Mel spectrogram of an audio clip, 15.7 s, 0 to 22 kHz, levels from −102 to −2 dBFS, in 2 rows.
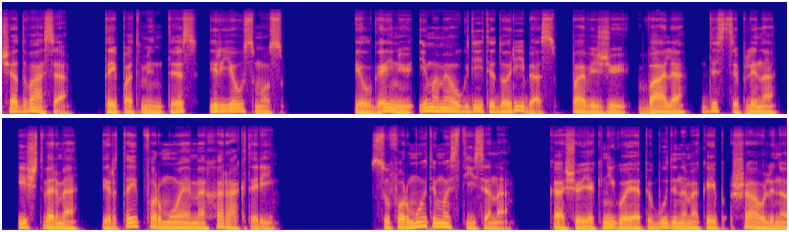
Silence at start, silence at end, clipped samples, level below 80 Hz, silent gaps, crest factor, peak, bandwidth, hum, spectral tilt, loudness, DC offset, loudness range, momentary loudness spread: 0 s; 0 s; under 0.1%; -28 dBFS; none; 16 dB; -6 dBFS; 15 kHz; none; -6 dB/octave; -21 LUFS; under 0.1%; 2 LU; 7 LU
